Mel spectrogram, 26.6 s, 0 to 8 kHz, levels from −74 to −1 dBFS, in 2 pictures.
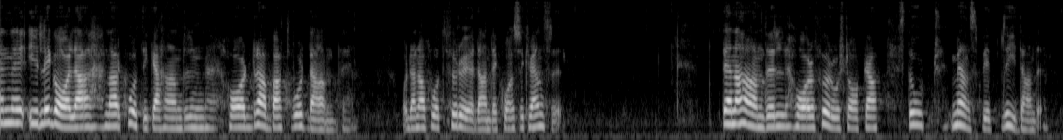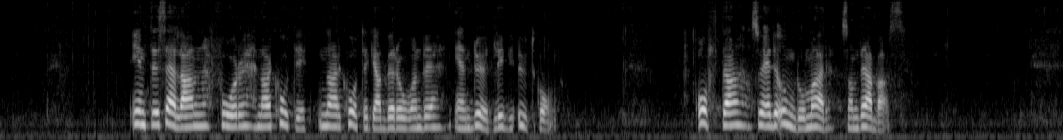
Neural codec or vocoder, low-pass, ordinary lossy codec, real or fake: codec, 16 kHz, 4.8 kbps, FACodec; none; none; fake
